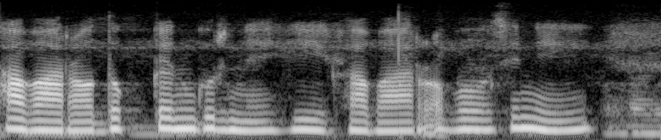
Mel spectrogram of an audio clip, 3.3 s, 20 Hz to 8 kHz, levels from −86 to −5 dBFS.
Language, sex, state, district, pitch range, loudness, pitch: Chakma, female, Tripura, Dhalai, 155-180 Hz, -21 LUFS, 165 Hz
